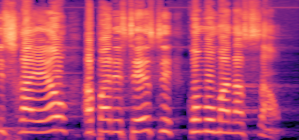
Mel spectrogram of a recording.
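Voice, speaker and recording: The woman speaking has a high pitch. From Brazil. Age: 70s. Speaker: pastor. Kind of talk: sermon.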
